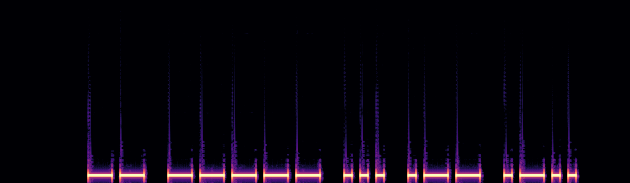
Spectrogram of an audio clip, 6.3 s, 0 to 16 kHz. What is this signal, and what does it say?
Morse code, heard as a keyed tone, about 15 wpm, 700 Hz. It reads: M0SWL
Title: DXCC-100 Call Signs - 5 Characters - Repeated 3x - 15wpm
